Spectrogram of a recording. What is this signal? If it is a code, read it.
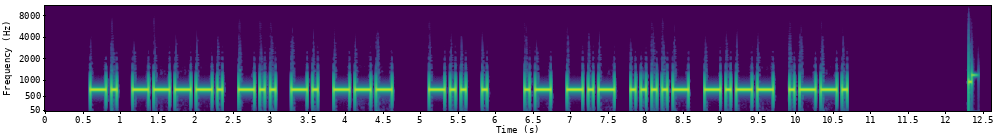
Morse code, heard as a keyed tone, about 17 wpm, 700 Hz. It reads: N9DNO DE AK4YP
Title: USA Callsign DE Callsign - 5 Characters - 17wpm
